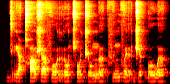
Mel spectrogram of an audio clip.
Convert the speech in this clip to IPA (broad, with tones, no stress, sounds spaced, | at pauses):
ɡ r i˨˩˦ qʰ o˨˦ ʃ ɐ˨˦ f o˨˦ r o˨˦ cʰ o˨˦ d͡ʒ o˨˩˦ ŋ ə˨˦ | f i˨˦ ŋ v ɘ˨˩˦ r d͡ʒ ɘ˨˩˦ ɠ o˨˦ w ə˨˦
